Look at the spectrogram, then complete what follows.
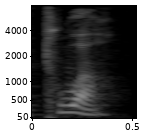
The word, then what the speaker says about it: toit: Okay, and then both of them are pronounced like toi. Un toit, toi.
